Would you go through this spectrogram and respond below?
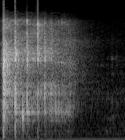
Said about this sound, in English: Right. The dice has come up.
